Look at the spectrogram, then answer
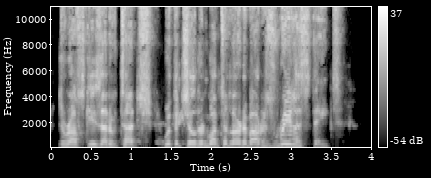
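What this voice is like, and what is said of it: Montgomery Burns impression. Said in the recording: “Can you do a Montgomery Burns imitation? ... Do Montgomery Burns as the publisher of Crane's”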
